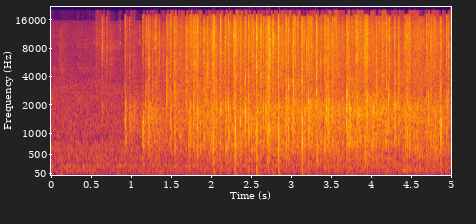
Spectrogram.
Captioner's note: audience applauds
